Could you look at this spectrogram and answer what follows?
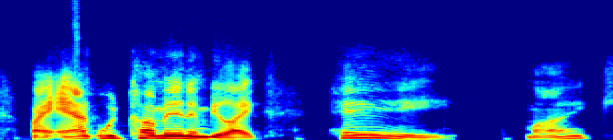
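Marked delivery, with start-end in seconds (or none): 2.1-3.7 laid-back, unhurried, soft, mellow, drawn-out hey. Retelling an aunt arriving to take the kids to school, imitating a really mellow voice. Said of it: "like really mellow".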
